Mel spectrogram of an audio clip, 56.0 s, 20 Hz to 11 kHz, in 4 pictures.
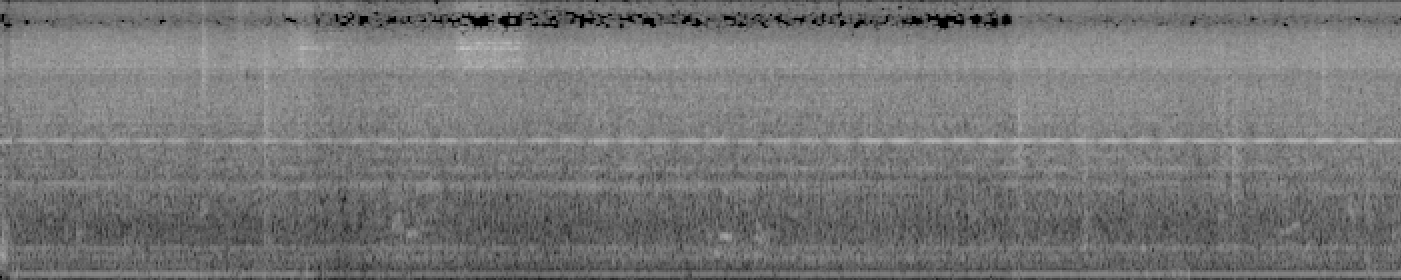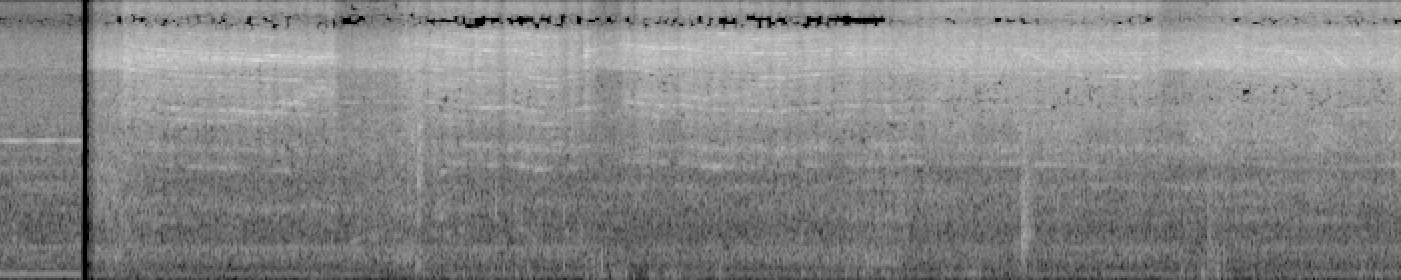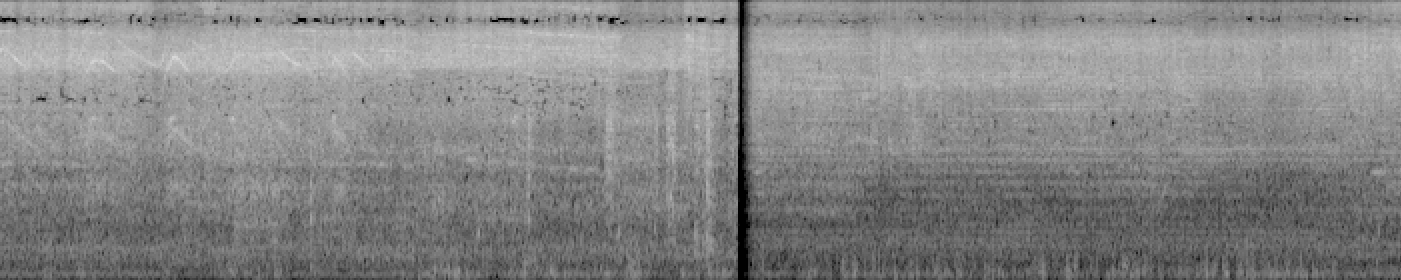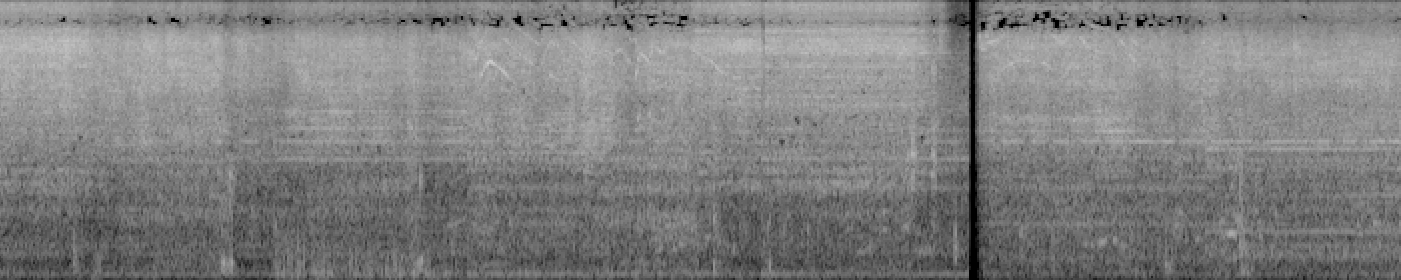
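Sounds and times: workshop machine noise: 0:00.0 - 0:56.0
electric drill boring into wood: 0:15.0 - 0:56.0.

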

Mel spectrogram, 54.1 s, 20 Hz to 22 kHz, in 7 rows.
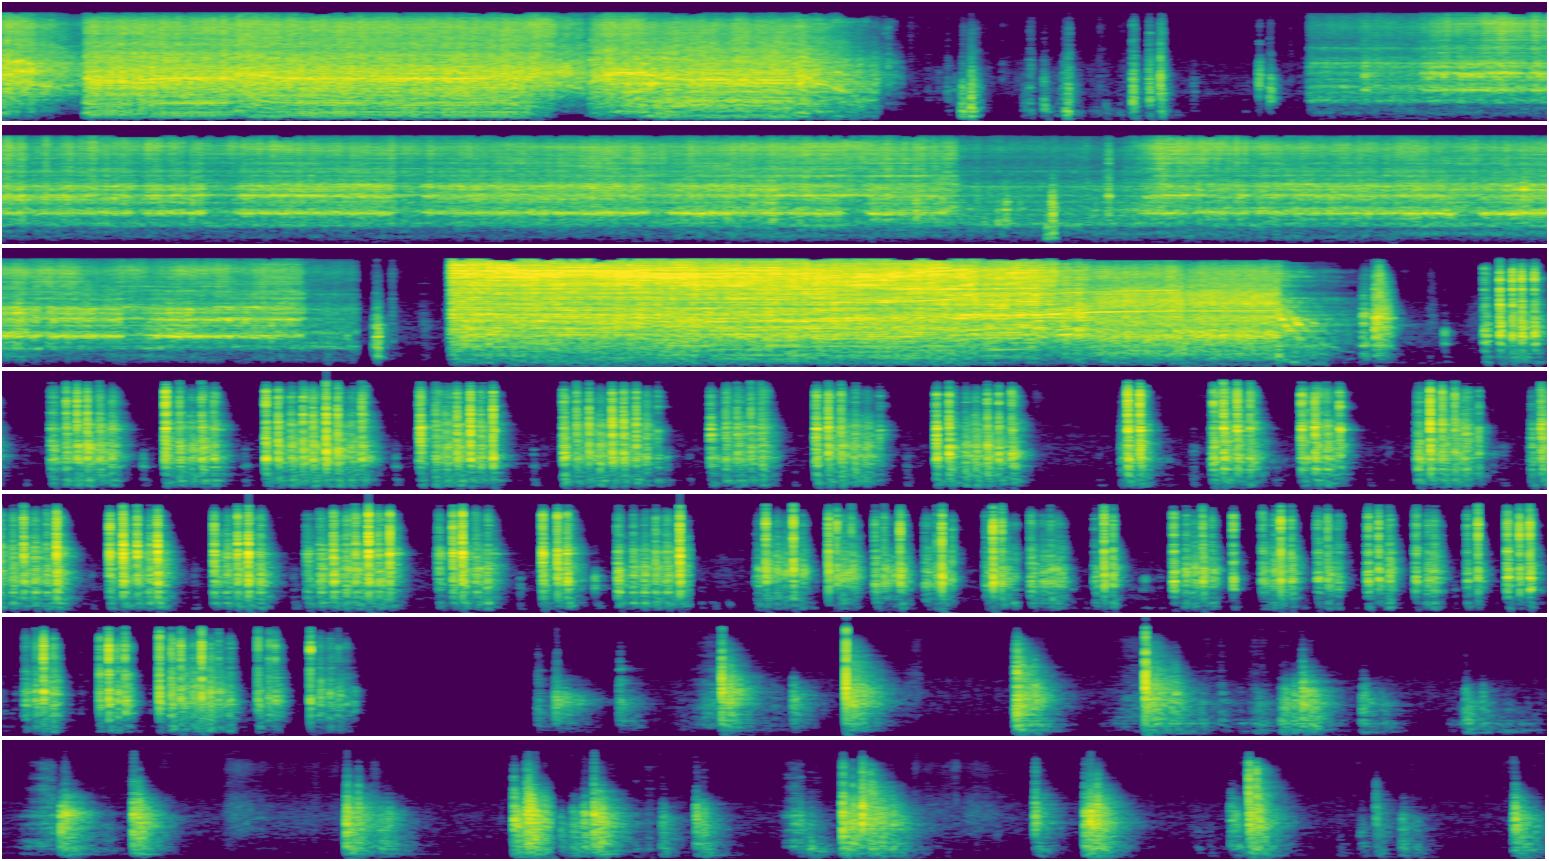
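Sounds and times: power tool running: 0:00.0 - 0:04.4
table saw cutting wood: 0:00.0 - 0:04.4, 0:06.6 - 0:22.4.

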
